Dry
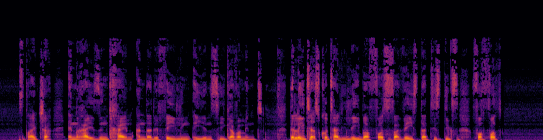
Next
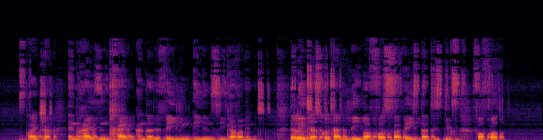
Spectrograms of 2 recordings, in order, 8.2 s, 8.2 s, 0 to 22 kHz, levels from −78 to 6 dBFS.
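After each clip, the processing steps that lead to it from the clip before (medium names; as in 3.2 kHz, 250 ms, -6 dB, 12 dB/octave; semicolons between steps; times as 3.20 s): loudspeakers at several distances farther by 13 m -3 dB, 46 m -11 dB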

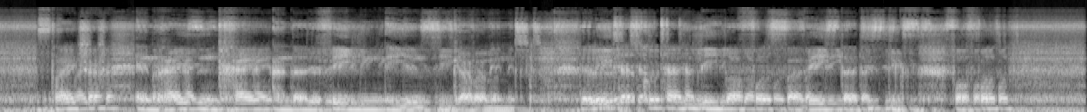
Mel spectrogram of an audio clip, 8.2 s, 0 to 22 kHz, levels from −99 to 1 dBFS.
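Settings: FFT filter 150 Hz 0 dB, 230 Hz -23 dB, 460 Hz +4 dB, 680 Hz -7 dB, 1.1 kHz -13 dB, 1.8 kHz +7 dB, 3.3 kHz +2 dB, 5.1 kHz -14 dB, 8.1 kHz +11 dB, 12 kHz -13 dB; level flattener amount 70%; trim +2 dB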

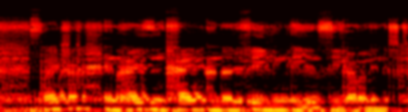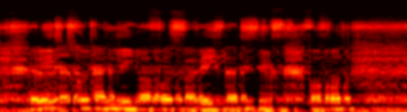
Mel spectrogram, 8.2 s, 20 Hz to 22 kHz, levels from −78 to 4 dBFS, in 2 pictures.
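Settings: harmonic-percussive split percussive -12 dB; reverb removal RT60 0.55 s; trim -7.5 dB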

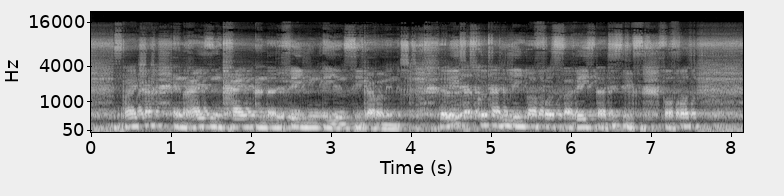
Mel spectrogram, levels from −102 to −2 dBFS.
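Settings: reverberation RT60 2.9 s, pre-delay 44 ms, DRR 15 dB; trim +4.5 dB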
